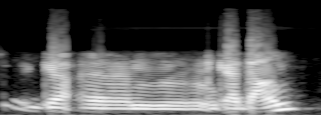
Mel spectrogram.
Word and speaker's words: Gadan: It would be normally pronounced Gadan, and that means silly.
